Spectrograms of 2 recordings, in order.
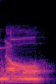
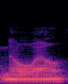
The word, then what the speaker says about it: Noel: Because they call him null, not Noel. Some people call him Noel. He calls himself null. So just my name is Noel. Her name is Noel. Null. It's all one syllable.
